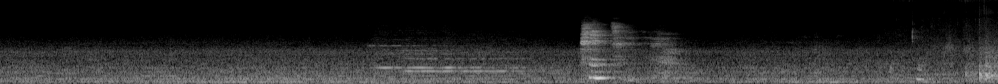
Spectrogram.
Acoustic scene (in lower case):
elevator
